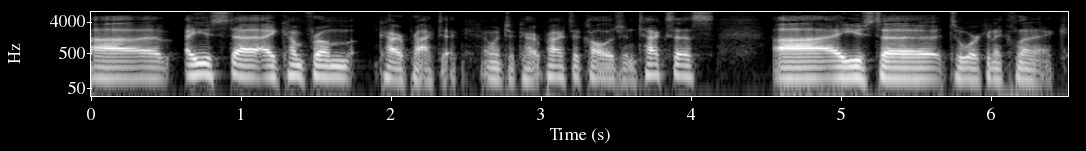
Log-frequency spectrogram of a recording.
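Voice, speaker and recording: In a Canadian accent, a man talks at a fairly quick pace with a fairly low pitch and monotone, flat intonation, the sound dry and close with no echo against a quiet background. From Ontario, Canada. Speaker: podcast host, former chiropractor. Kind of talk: casual interview chat.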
